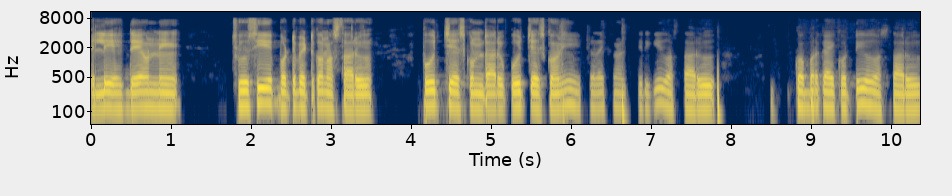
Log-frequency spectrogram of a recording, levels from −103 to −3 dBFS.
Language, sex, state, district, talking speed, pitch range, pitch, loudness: Telugu, male, Andhra Pradesh, Guntur, 90 wpm, 115-130 Hz, 125 Hz, -16 LUFS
